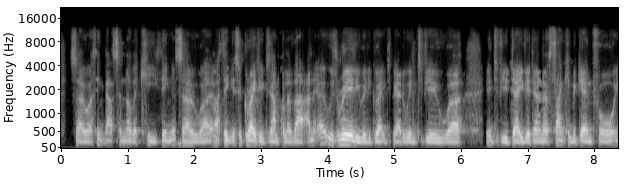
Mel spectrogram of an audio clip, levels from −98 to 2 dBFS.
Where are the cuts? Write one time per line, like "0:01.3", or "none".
0:01.7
